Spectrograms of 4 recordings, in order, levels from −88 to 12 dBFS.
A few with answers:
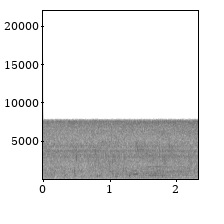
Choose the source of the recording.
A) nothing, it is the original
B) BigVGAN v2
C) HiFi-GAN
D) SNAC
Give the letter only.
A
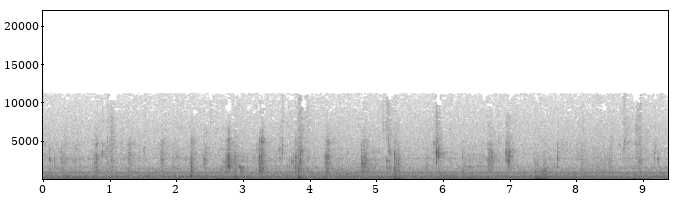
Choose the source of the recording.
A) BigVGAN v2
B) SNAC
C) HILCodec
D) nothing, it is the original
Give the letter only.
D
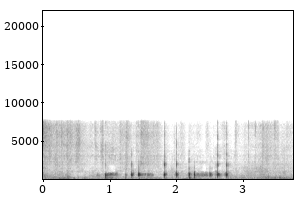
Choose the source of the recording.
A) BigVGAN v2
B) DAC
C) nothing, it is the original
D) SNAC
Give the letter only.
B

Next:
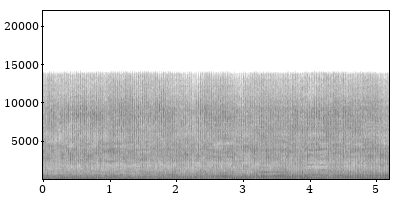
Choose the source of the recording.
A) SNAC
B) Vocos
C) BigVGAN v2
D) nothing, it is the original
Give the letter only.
A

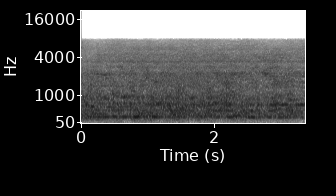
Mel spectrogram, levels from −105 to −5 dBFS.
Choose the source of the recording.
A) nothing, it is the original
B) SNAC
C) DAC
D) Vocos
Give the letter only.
C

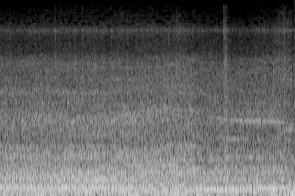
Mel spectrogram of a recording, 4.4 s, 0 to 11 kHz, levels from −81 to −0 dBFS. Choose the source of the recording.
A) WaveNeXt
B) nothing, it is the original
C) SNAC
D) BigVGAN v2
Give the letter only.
B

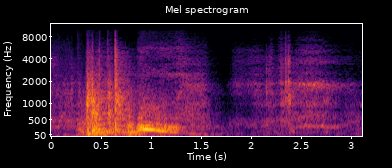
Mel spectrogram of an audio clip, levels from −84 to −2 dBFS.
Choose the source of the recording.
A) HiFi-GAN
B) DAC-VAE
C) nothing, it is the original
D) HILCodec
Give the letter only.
B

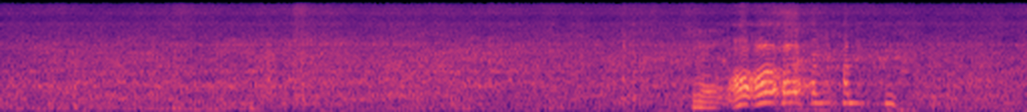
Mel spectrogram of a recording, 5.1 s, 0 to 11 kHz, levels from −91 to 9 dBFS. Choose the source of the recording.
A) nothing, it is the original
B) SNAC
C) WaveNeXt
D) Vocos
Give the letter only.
B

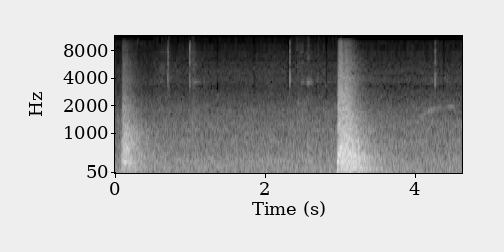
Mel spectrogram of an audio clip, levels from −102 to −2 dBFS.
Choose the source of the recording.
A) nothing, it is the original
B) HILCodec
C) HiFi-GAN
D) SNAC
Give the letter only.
A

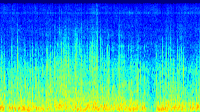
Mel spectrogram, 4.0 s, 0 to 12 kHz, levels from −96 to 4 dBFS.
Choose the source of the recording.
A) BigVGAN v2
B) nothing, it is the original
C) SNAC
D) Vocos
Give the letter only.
C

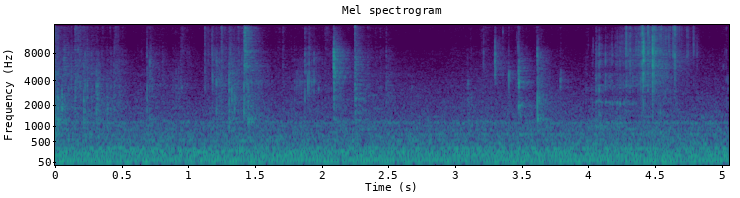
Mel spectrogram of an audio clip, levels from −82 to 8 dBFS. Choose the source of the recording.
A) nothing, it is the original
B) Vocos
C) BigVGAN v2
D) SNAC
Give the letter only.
A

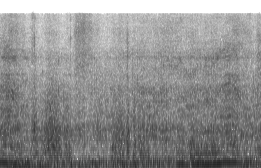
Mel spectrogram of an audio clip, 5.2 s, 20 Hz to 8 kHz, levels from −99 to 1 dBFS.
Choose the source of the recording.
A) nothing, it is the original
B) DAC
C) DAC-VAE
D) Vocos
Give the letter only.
A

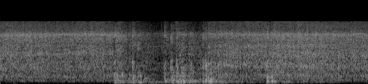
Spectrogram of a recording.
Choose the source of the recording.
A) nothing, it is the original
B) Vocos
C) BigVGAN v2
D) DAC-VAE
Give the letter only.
A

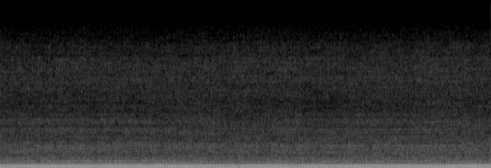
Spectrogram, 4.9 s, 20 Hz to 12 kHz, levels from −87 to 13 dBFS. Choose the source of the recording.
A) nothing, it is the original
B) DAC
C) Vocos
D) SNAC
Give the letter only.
A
